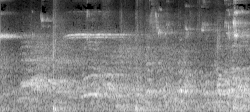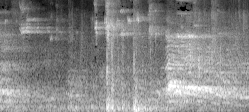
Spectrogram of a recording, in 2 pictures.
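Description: A volleyball is hit with hands and arms during a rally.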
